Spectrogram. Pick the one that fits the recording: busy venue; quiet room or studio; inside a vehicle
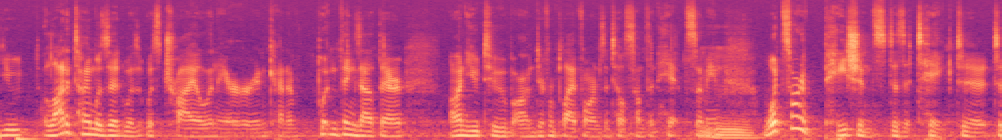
busy venue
